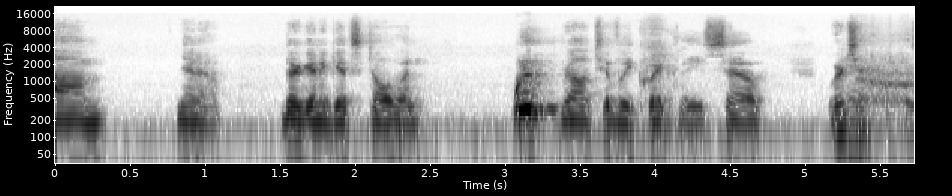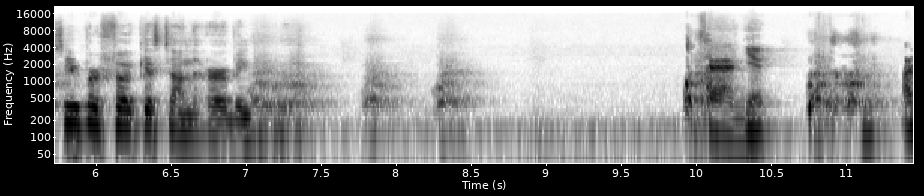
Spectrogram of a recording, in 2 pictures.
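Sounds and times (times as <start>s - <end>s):
speech: 0.0s - 8.0s, 10.1s - 11.4s
dog barking: 5.3s - 5.9s, 7.0s - 8.7s, 10.7s - 11.4s.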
